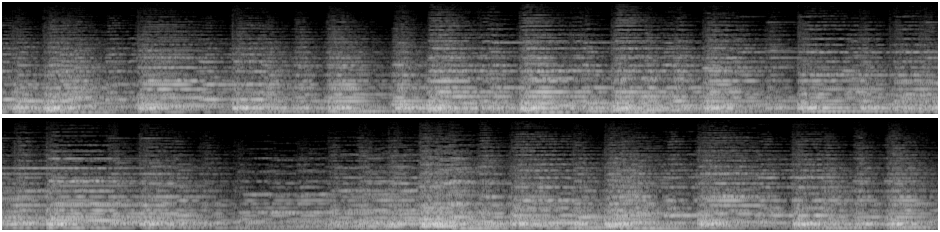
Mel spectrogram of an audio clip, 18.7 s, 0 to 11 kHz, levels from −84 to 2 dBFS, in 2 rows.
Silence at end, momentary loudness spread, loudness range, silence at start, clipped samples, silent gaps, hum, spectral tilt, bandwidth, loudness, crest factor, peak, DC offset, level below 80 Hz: 0 s; 8 LU; 3 LU; 0 s; under 0.1%; none; none; -7.5 dB/octave; 8.4 kHz; -23 LUFS; 16 dB; -6 dBFS; under 0.1%; -38 dBFS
